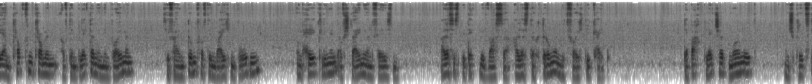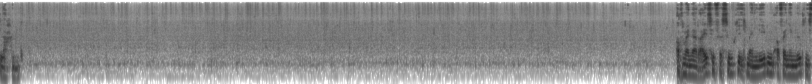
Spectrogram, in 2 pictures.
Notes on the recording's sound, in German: Meine Wanderung durch Nordindien führt mich nun stetig bergauf, ich verlasse langsam die subtopische Klimazone. In dieser Folge hörst du eine Aufnahme des Gewitters im Himalaya. Die hochwertige Audio-Aufnahmen, die ich in Indien gemacht habe umfasst das volle hörbare Klangspektrum.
